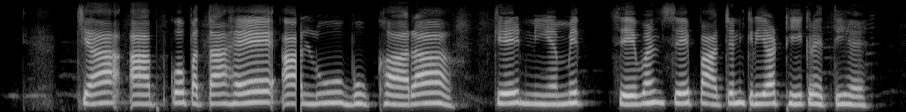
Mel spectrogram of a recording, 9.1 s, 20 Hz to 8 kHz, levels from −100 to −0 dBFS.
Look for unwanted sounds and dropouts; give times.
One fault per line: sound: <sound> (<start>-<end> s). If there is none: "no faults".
sound: dropout (3.0-3.0 s)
